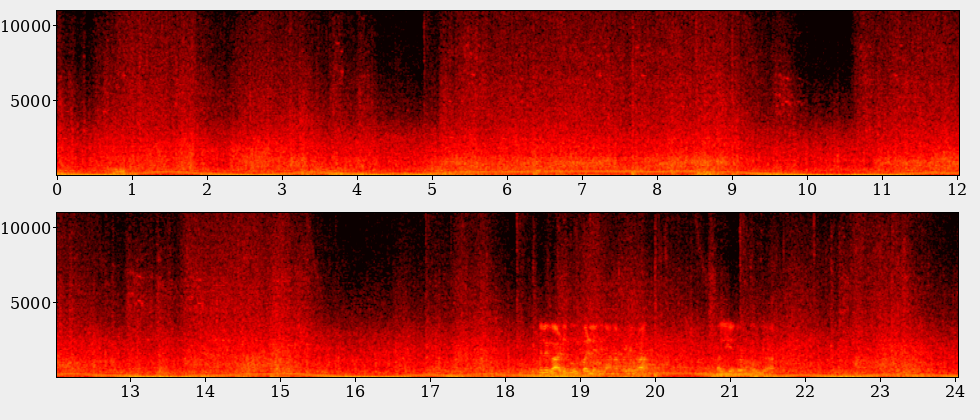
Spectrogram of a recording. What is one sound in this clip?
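Tyres crunch and rumble over rough, rocky ground.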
